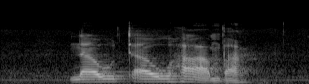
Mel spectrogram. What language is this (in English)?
Swati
